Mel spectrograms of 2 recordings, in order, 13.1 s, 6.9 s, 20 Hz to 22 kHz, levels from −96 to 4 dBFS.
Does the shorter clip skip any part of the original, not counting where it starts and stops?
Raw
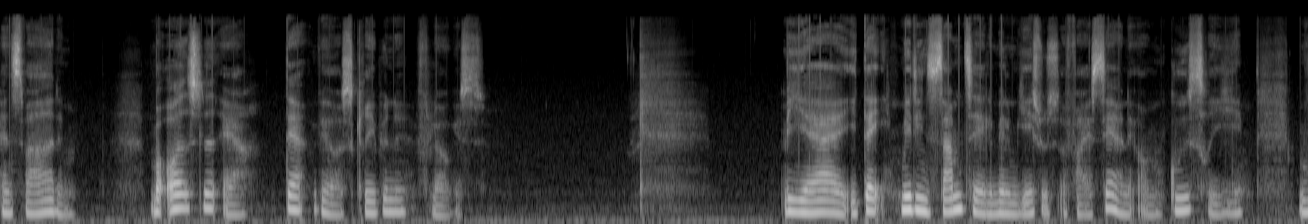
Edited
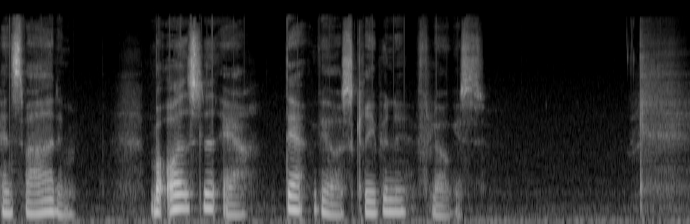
no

